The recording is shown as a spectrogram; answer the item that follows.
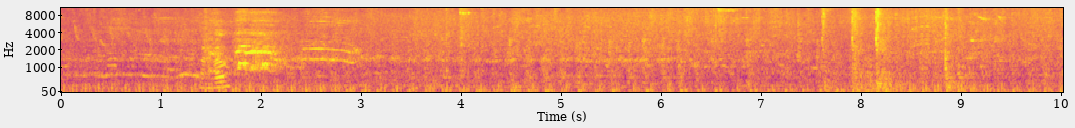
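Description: A rooster crowing once, about one and a half seconds in, with a rising then falling call. Near the end come a few sharp knocks.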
